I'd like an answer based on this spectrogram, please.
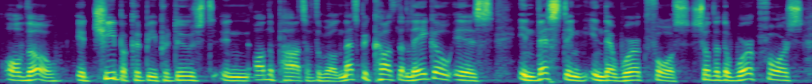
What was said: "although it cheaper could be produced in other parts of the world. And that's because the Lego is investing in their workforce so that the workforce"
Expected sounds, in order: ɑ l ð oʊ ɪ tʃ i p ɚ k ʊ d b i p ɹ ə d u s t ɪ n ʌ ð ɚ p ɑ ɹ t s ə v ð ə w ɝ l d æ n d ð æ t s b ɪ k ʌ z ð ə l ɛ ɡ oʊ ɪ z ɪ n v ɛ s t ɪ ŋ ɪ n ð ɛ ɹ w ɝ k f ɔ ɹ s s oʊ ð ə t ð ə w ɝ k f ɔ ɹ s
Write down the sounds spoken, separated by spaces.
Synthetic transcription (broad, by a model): ɑ l ð oʊ ɪ tʃ i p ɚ k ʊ d b i p ɹ ə d u s t ɪ n ʌ ð ɚ p ɑ ɹ t s ə v ð ə w ɝ l d n ð æ t s b ɪ k ʌ z ð ə l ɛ ɡ oʊ ɪ z ɪ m v ɛ s t ɪ ŋ ɪ n ð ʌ ɹ w ɝ k f ɔ ɹ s s oʊ ð ə t ð ə w ɝ k f ɔ ɹ s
